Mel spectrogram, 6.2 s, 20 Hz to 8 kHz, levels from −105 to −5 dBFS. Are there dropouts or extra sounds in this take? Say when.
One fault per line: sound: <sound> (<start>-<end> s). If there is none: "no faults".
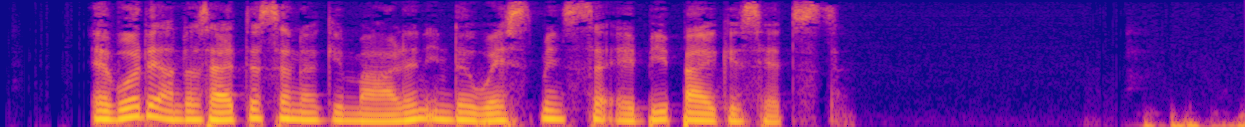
no faults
